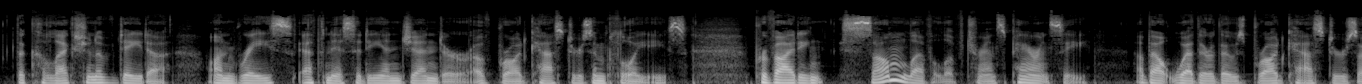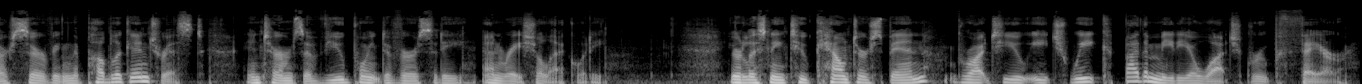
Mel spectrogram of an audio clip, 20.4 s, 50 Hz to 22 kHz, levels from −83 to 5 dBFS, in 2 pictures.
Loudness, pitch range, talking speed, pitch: -24 LUFS, 110-135 Hz, 145 wpm, 115 Hz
